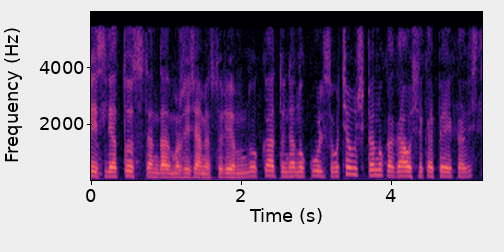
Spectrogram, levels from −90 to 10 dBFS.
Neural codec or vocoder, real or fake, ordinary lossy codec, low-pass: vocoder, 22.05 kHz, 80 mel bands, WaveNeXt; fake; MP3, 48 kbps; 5.4 kHz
